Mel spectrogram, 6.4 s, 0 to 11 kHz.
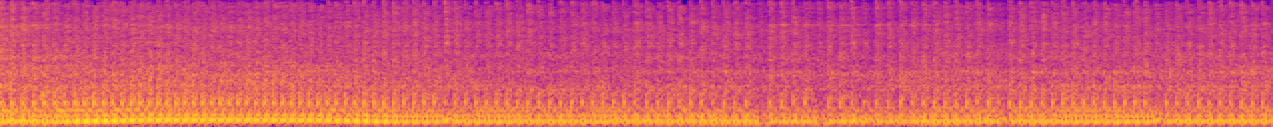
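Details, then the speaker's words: Predator 212cc non-hemi engine built to stage 3 with billet flywheel and rod on a mini quad, first start with choke: fast, even single-cylinder thump settling after start, no misfire or knock; normal running. "run sounds good though all right got it all together and all buttoned up"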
